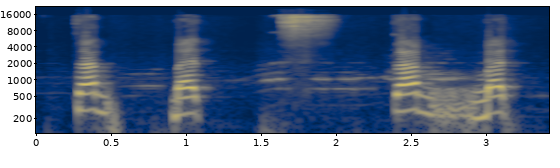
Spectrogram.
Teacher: ketika dia sukun maka harus ada percikan udara.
